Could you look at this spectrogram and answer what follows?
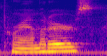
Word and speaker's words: parameters: we just do a really, really light S, parameters.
